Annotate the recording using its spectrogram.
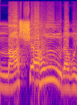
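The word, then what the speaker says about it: מָשִׁיחַ: 그런데 이거를 히브리어는 어떻게 얘기하냐면 마샤흐라고 얘기해요. 그걸 조금 아람어로 얘기하면 메시아, 헬라어로 얘기하면 크리스토스. 지금 우리의 발음으로 하면 뭐다?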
